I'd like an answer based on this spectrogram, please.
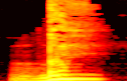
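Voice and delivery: short, high imitated mortar thump; hollow boom. A narrator's reading. Narrator mimics the pipe firing a grenade, booming. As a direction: voice the launcher going off. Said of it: "гулко сказала труба".

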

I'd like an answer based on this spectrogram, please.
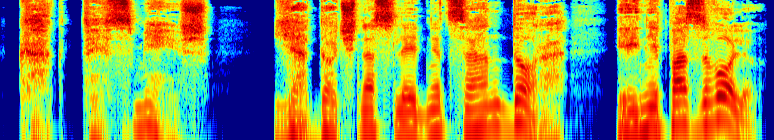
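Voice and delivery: ordinary delivery, nothing marked

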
